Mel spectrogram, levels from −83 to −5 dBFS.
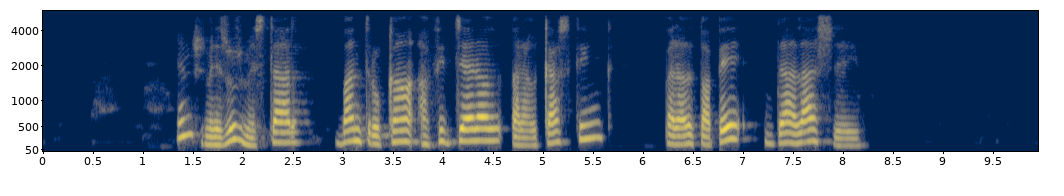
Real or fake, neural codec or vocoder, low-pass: fake; codec, 16 kHz in and 24 kHz out, 1 kbps, XY-Tokenizer; 5.4 kHz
